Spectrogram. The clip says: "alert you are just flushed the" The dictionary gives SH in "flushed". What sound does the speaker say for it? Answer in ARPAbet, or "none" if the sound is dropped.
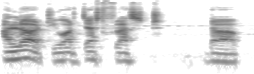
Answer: S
